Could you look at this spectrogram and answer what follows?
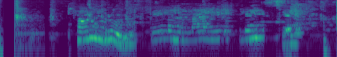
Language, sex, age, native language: Icelandic, female, 11, Icelandic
